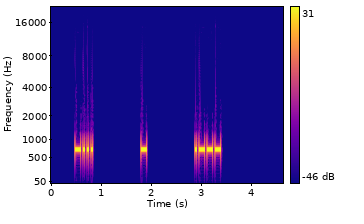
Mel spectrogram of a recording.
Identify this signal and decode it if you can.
Morse code, heard as a keyed tone, about 30 wpm, spaced as for 8 wpm, 700 Hz. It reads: BTJ
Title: USA Call Signs - 6 Characters - 8x Character Spacing - 30wpm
